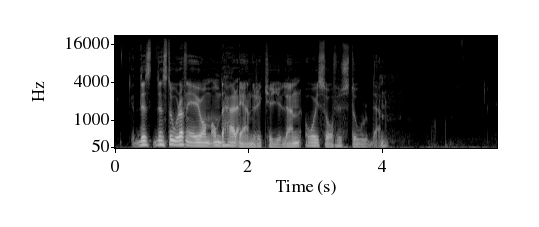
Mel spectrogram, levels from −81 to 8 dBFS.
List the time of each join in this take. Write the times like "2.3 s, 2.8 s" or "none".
1.1 s, 1.8 s, 3.3 s, 3.8 s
